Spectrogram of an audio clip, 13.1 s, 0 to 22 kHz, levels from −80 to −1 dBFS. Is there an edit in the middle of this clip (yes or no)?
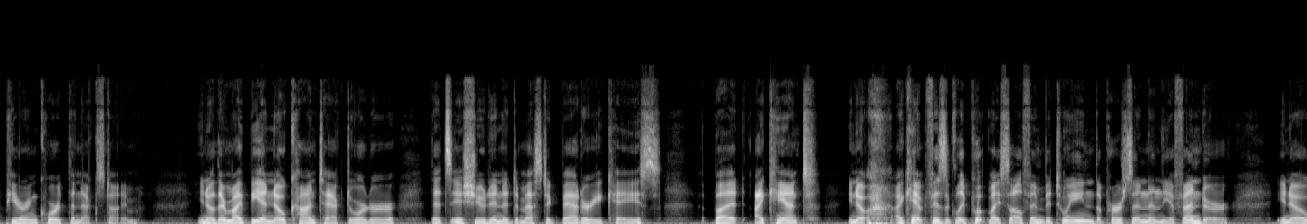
no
